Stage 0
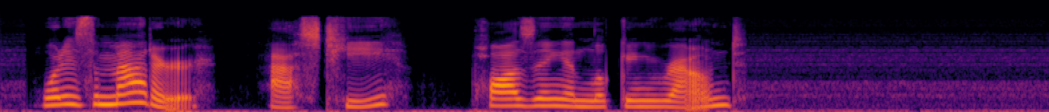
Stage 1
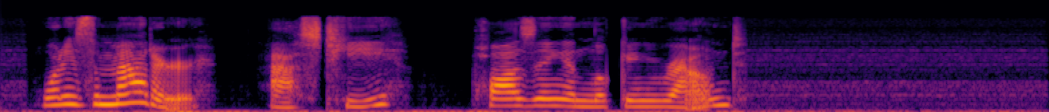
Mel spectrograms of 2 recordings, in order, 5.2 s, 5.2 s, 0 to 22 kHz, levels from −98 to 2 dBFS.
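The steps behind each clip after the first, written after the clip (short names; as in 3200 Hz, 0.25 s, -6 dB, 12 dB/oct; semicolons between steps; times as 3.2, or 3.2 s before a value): high shelf 6200 Hz +5 dB; comb 6.4 ms, depth 68%; gain -2 dB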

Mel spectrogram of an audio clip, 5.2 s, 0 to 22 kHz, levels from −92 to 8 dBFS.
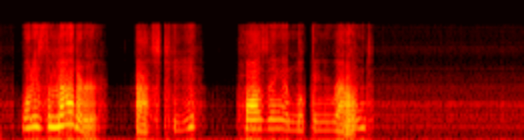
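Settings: per-bin compression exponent 0.4; upward expander 2.5:1, over -34 dBFS; gain -3 dB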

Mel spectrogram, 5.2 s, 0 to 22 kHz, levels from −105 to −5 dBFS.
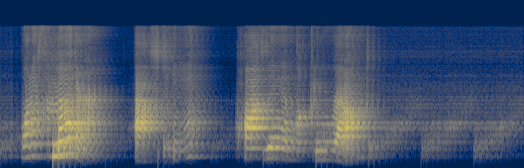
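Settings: LFO high-pass saw up 1.9 Hz 410–1700 Hz; flutter echo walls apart 9.6 m, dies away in 0.53 s; gain -1.5 dB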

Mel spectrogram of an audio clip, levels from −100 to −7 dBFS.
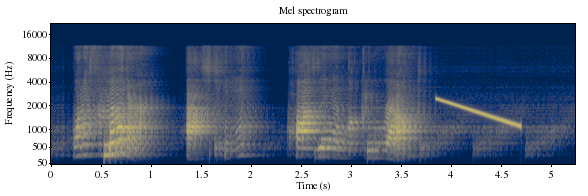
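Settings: painted sound fall, 3.84–4.7, 1100–2500 Hz -25 dBFS; gain -5 dB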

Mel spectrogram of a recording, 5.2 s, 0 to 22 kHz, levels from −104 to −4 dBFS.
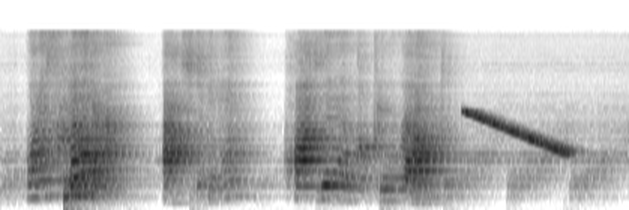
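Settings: shoebox room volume 140 m³, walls furnished, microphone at 1.8 m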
